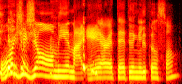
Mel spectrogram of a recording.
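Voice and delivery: mock French singsong; French accent. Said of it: "none of us can do a French accent".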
